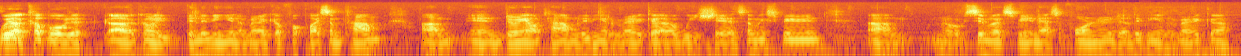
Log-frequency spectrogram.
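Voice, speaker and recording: Fairly quick and flat in a monotone, a man's very deep, low voice carries audible room echo. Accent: Vietnamese. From Vietnam. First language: Vietnamese. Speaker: vlogger. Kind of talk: casual chat. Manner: hesitant, many fillers.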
